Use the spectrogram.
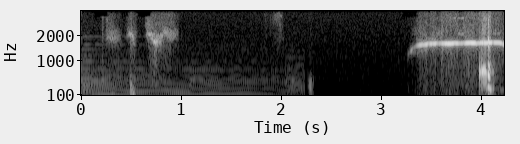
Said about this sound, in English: do the whistle.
